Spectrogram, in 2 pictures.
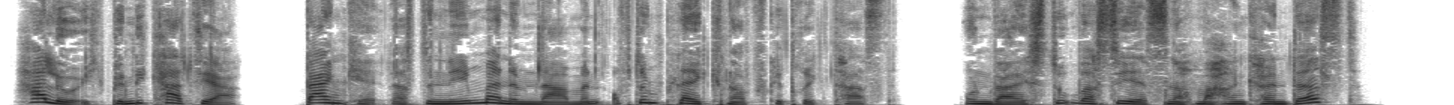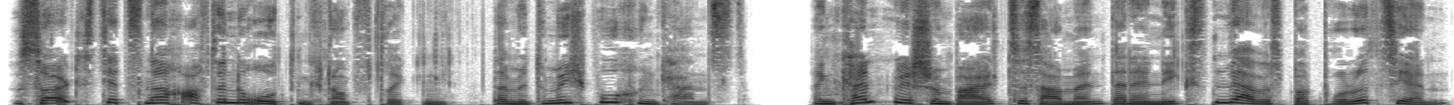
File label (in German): Sprecher Kinder Neutral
